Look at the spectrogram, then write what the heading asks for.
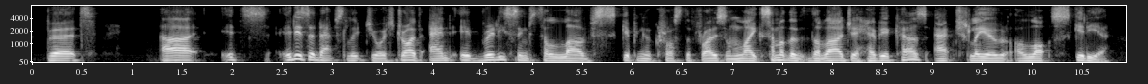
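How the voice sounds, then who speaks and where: A plain, everyday voice at a moderate pace, with ordinary pitch variation over a quiet background. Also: man, medium pitch for a man. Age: 30s. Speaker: video game podcast panelist. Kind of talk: casual chat.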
